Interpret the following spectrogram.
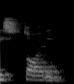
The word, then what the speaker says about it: história: Bom, o H, ele é mudo em história.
